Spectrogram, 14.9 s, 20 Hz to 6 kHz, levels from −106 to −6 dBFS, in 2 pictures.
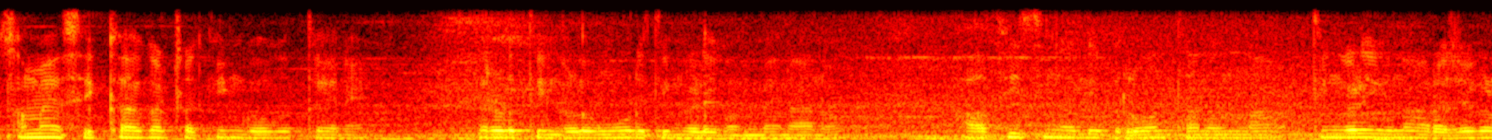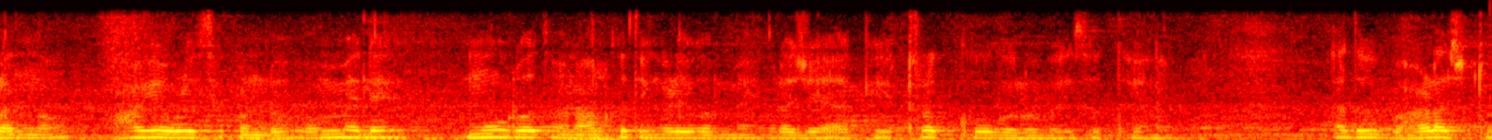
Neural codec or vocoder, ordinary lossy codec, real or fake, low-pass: none; none; real; 5.4 kHz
